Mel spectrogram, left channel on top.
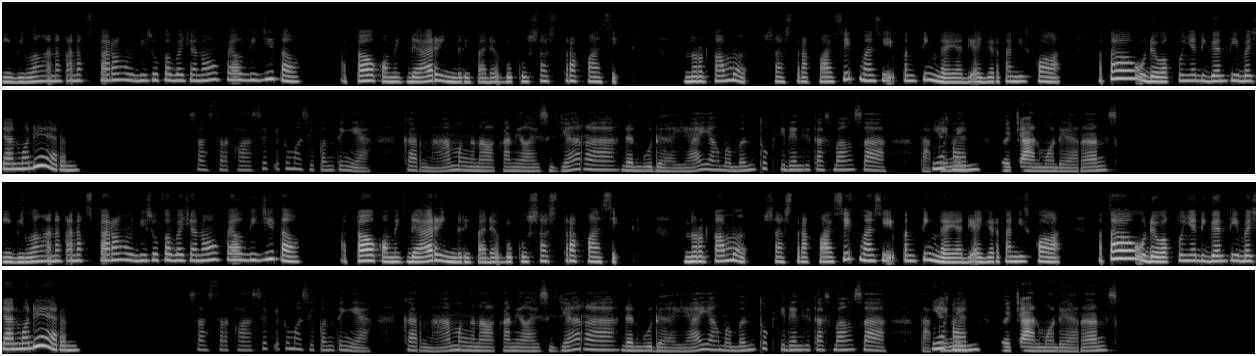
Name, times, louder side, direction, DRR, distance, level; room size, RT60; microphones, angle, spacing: voice 1, 0.0-3.0 3.5-6.2 6.6-10.6 11.1-13.3 21.8-22.3, right 3 dB, 25° right, 0.5 m, -27 dB
voice 2, 14.5-22.2 22.5-23.7, right 1 dB, 10° right, 0.8 m, -36 dB
open air
head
